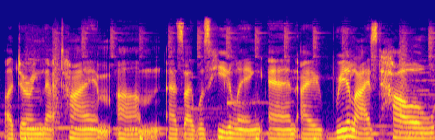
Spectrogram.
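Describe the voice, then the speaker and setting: A woman's voice: rumbling low, fairly even intonation, slow, music in the background. A woman raised in the Bahamas, an author speaking as an interview guest, earnest and reflective with frequent ums. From born in Miami, raised in the Bahamas. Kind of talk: personal interview conversation.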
